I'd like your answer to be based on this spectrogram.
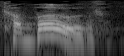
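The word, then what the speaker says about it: kavod (כבוד): The Hebrew word for glory is pronounced kavod.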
